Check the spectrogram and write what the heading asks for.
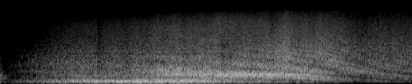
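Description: The engine of a Russian MiG-35 fighter jet roars steadily, a broad, loud rumbling whoosh that swells over the first second and holds, with a deep low-end growl and a hissing upper wash.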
